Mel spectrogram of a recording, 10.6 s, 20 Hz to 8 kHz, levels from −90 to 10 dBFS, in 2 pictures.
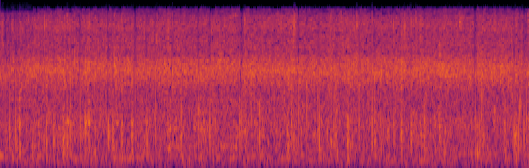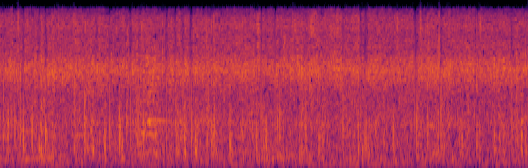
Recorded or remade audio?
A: recorded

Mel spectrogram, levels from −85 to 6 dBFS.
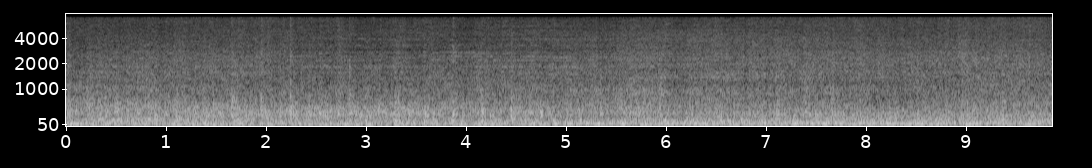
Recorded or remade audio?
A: recorded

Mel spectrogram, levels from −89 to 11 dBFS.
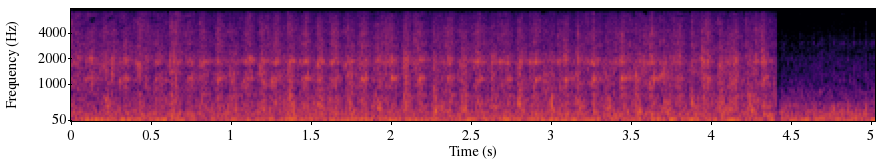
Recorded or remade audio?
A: recorded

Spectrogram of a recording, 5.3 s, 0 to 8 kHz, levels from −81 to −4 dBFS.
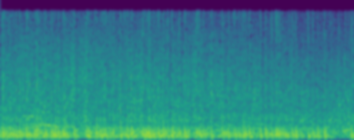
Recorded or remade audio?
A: recorded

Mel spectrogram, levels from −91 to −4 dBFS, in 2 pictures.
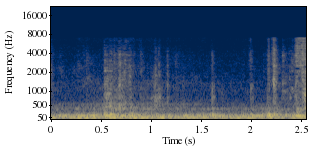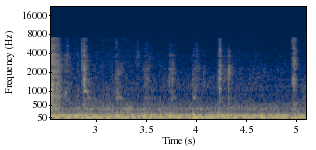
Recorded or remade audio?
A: recorded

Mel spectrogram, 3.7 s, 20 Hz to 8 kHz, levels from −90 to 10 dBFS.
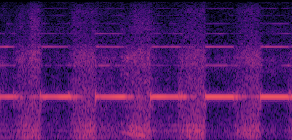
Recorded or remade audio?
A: recorded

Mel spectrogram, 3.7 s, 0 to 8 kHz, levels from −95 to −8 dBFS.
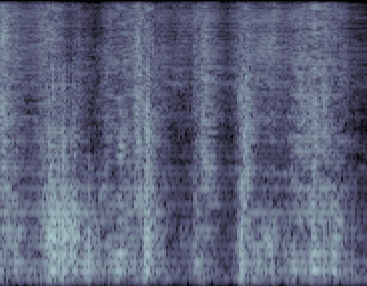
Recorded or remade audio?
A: remade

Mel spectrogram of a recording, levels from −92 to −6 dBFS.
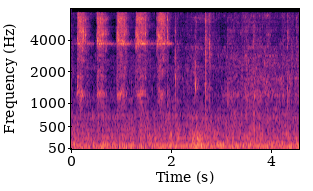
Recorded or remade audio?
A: remade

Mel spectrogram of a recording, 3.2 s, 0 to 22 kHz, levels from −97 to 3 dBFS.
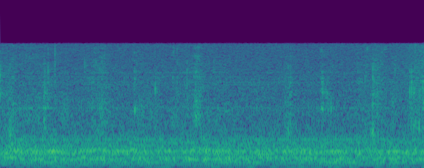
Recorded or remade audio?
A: recorded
